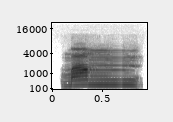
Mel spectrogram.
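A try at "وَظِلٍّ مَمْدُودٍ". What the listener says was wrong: baca mim coba lihat video Ana ya. Nggak boleh mam. Bibir nggak boleh gini. Mam. Nempel aja. Nggak boleh melipat bibir, nggak boleh. Ntar latihan ya itu hati-hati kebiasaan mimnya harus dihilangin ya. Lipat-lipat bibir.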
